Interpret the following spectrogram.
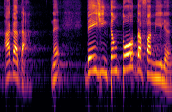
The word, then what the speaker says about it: Hagadá: o ritual de Páscoa, conhecido como Hagadá, na verdade é Agadá, hoje eu ouvi uma pronúncia mais correta, Agadá, Desde então toda a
